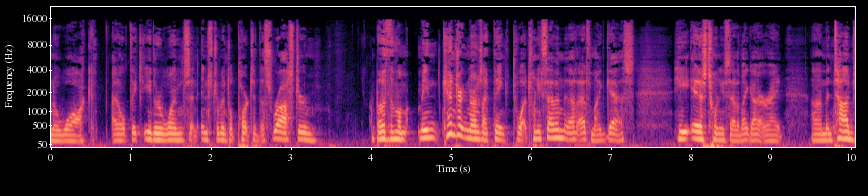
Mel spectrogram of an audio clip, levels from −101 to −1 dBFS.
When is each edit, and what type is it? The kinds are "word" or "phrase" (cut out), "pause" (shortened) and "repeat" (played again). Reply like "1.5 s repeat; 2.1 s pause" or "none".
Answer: none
